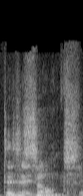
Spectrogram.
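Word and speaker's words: Des Esseintes: How's my pronunciation? – Desessent. – Yeah. Thank you. Not Des, as in Desessent.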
